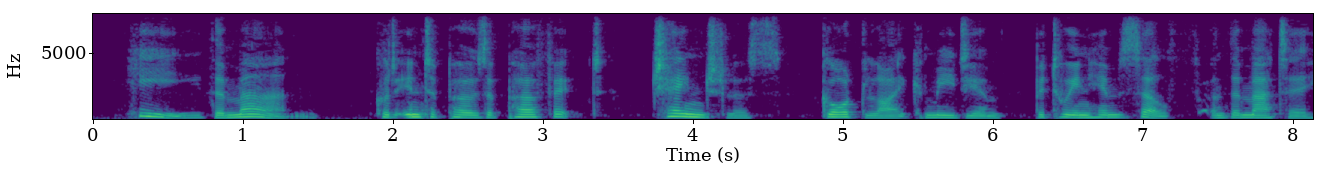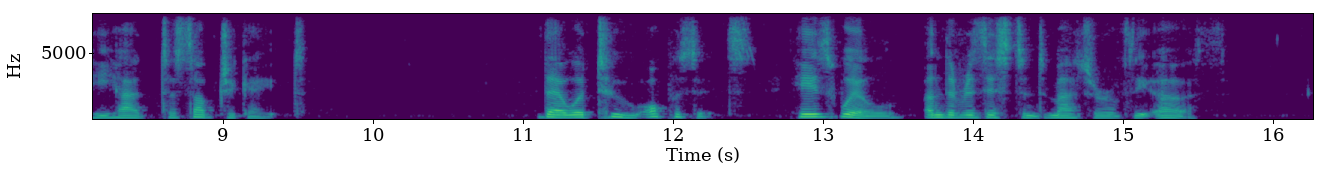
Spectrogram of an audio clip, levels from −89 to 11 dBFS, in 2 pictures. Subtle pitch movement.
No: average, 4.5 semitones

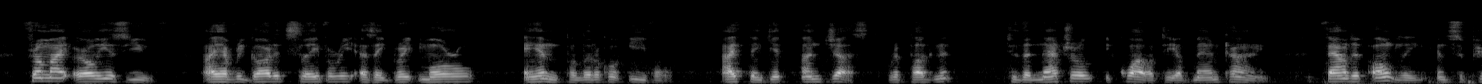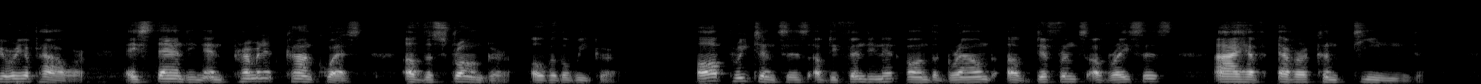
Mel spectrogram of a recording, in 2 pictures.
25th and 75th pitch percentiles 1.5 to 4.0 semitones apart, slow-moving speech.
Yes: average, 3.3 semitones; slow, 115 wpm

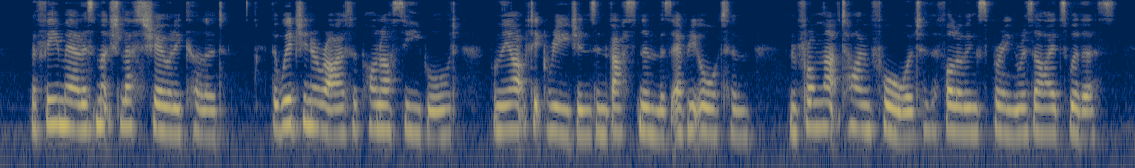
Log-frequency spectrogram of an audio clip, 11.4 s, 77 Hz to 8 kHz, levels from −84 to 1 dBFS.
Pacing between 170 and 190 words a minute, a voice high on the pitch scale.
Yes: average, 180 wpm; high, 210 Hz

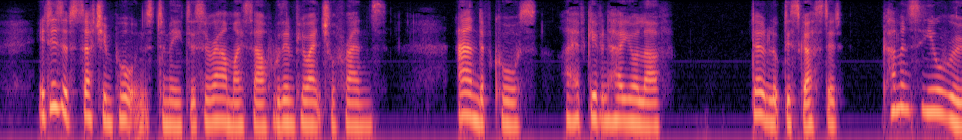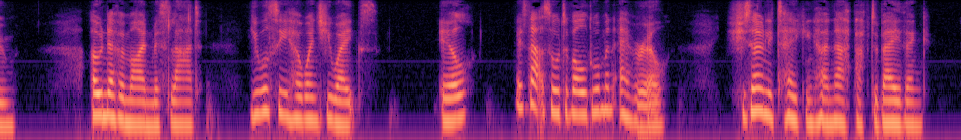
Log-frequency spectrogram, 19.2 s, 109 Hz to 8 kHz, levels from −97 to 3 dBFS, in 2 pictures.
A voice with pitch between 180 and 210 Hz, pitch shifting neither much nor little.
Yes: high, 190 Hz; average, 4.2 semitones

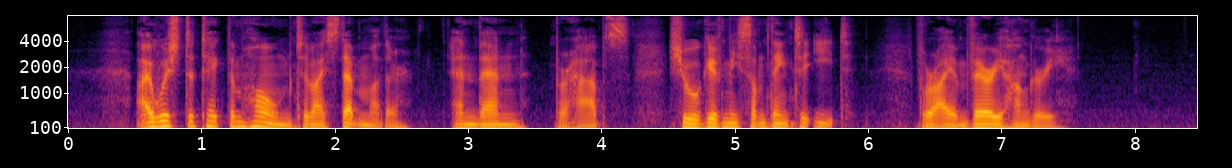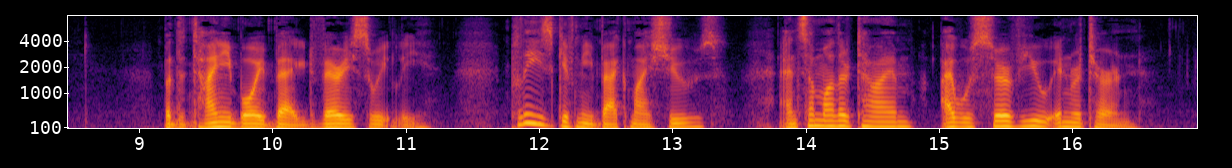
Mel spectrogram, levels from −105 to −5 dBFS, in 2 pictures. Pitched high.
No: low, 105 Hz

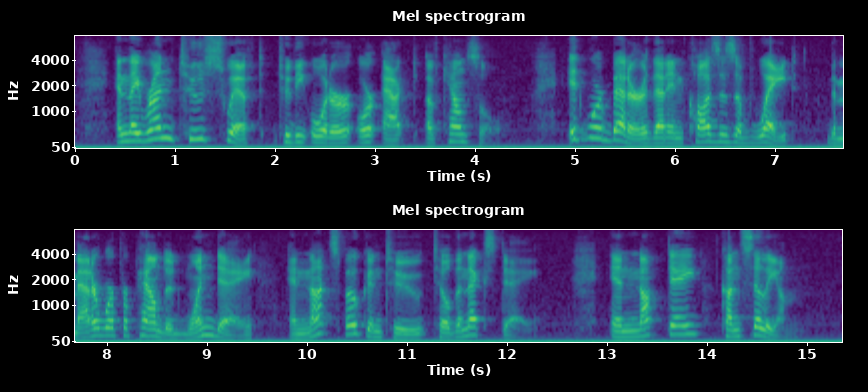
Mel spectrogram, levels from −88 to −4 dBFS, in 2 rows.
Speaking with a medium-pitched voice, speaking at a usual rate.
Yes: medium, 180 Hz; average, 145 wpm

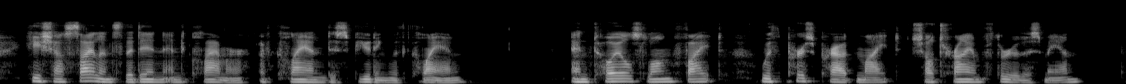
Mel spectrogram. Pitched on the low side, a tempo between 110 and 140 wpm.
Yes: low, 115 Hz; slow, 135 wpm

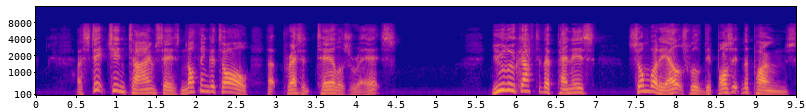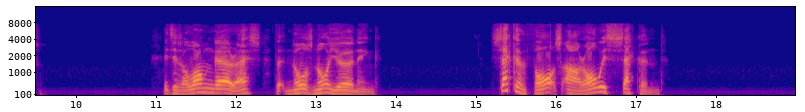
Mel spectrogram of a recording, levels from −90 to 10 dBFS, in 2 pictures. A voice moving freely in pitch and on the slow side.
Yes: wide, 6.0 semitones; slow, 115 wpm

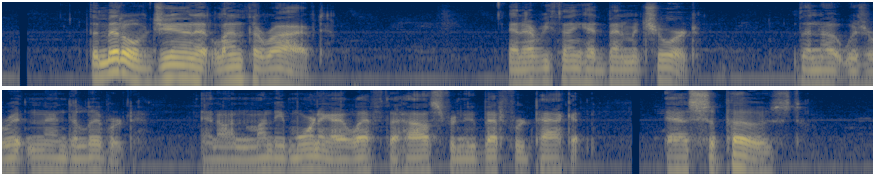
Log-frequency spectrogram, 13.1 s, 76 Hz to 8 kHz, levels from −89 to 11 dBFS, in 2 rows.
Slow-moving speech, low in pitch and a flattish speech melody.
No: average, 160 wpm; very low, 95 Hz; narrow, 2.1 semitones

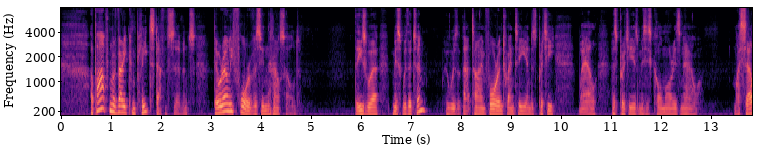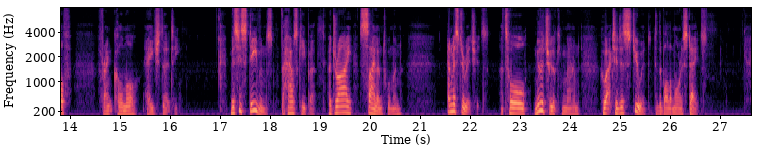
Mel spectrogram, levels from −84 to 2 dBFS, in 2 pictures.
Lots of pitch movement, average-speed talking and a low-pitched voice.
Yes: wide, 7.7 semitones; average, 150 wpm; low, 105 Hz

